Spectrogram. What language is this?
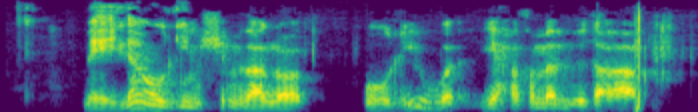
Kabyle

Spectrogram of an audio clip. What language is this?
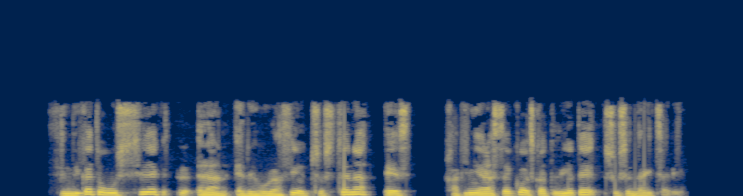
Basque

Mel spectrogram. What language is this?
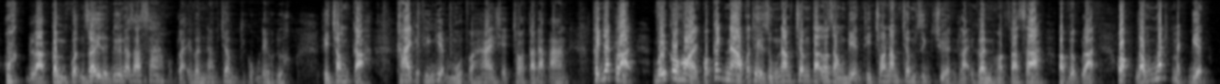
Vietnamese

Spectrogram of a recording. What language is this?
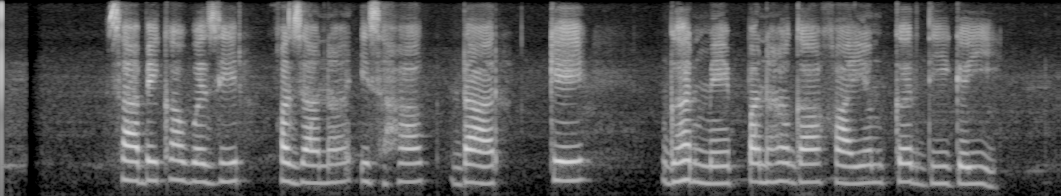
Urdu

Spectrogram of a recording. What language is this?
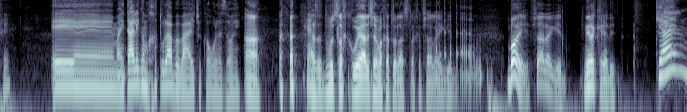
Hebrew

